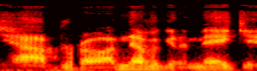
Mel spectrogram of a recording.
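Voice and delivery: put-on heavy Boston accent. Retelling what another man said to him, the speaker imitates a heavy boston accent. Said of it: "with that heavy Boston accent".

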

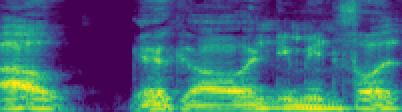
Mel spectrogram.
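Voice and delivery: deep, slow, big storybook monster voice. Telling a story aloud, the narrator voices the monster: deep monster voice. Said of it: "han havde sådan en dyb stemme".

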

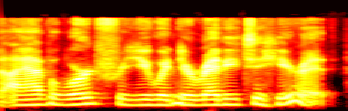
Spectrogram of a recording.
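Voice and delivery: put-on, very gentle voice. Telling the listener what they once said beside the speaker at a service: retelling very gentle words. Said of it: "very gently said".

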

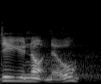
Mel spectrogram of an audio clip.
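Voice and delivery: put-on knowing, you-should-know-this, as-if-obvious tone. Quoting a question Paul asks: Paul's you-should-know-this tone. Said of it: "with this tone like we should know this".

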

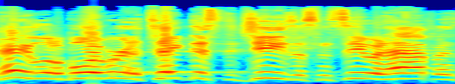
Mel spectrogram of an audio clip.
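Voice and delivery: loud, bullying tone. Retelling a man taking a little boy's bread and fish, in a cafeteria bully voice. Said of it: "doesn't he sound like the cafeteria bully".

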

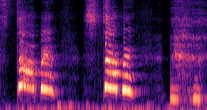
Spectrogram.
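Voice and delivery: mock, very high, shrill, loud screaming. Retelling a scene where a character screams at a fight: imitating a scream. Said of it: "Sansa starts screaming, like".

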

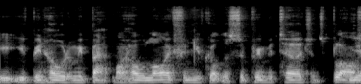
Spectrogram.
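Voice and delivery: plain

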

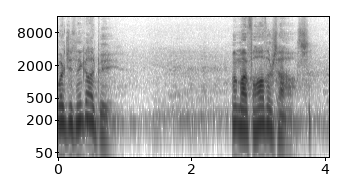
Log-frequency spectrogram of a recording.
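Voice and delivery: put-on low, mouthy, lippy twelve-year-old voice. Acting out twelve-year-old Jesus answering with lip service: impersonating the speaker's son. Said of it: "That's my impersonation of my son".

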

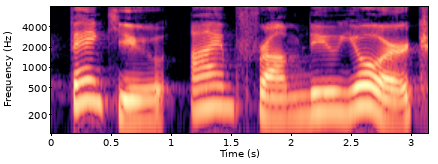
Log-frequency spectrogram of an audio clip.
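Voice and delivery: slow, high, patronizing, condescending drawl. Retelling how a woman mocked someone else, in a mock-condescending tone. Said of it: "very also condescending tone".

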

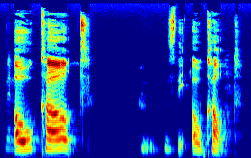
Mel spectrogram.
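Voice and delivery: put-on Midwest accent with Midwestern O's. Imitating how a woman pronounces her O's, in a Midwest accent. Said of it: "Pronounces her O's".

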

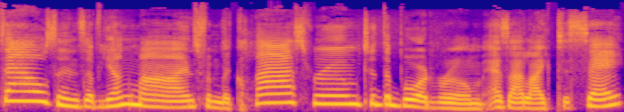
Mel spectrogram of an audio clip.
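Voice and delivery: ordinary delivery

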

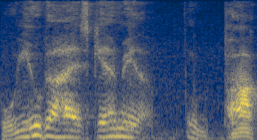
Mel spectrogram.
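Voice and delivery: high, drawn-out hollered scream. Retelling how a teammate screamed at the defensemen: imitating a teammate screaming. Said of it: "just start screaming at the D".

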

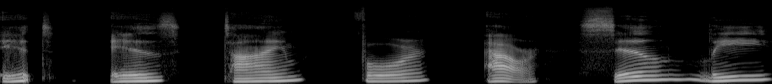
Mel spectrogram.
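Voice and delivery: said very slowly, drawn-out tempo. Asked by the host to say the line with a very slow tempo. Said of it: "but with a very slow tempo?".

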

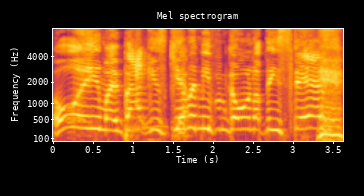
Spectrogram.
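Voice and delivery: put-on stretched-out high New York accent. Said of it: "If only he said oi".

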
